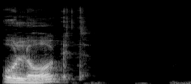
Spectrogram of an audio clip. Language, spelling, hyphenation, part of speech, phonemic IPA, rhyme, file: Norwegian Bokmål, -ologt, -o‧logt, suffix, /ʊˈloːɡt/, -oːɡt, Nb--ologt.ogg
- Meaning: neuter singular of -olog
